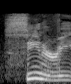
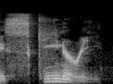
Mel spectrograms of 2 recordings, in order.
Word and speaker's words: scenery: This is a noun, and it's spelled S-C-E-N-E-R-Y. S-C-E-N-E-R-Y. And yes, that is correct. I did say there's a C in there, but we almost don't really say it when we pronounce the word. So it's scenery, but you don't say skeenery. That S-C is just sort of an S sound.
